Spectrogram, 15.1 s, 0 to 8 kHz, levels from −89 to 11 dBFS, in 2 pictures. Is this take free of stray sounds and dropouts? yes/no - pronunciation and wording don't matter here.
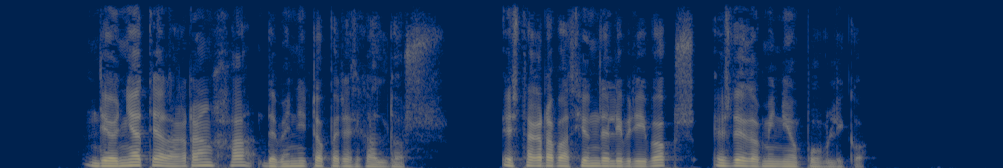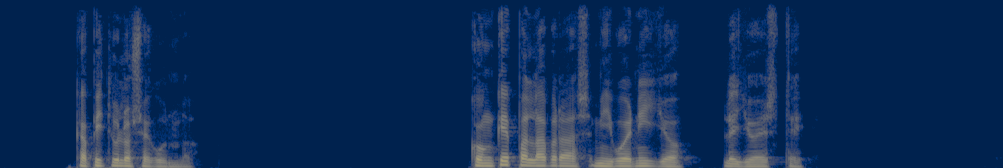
yes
